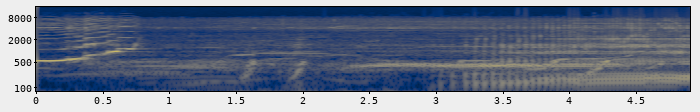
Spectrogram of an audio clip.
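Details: Male humpback whale singing beneath a kayak, captured with a GoPro: a high whistle sweeping upward opens, then low moans, short rising swoops and a swelling pulsed growl that grows louder toward the end.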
